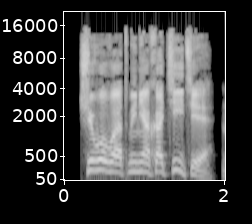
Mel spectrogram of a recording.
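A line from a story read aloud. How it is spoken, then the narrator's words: Hysterical shouting guard. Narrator (Russian): на грани нервного срыва кричал охранник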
